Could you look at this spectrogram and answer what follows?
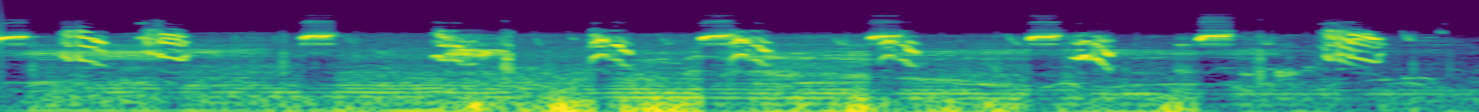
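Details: Mid-age grey francolin giving loud, shrill, ringing notes in quick bursts, repeated about once a second over a low rumbling background.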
